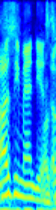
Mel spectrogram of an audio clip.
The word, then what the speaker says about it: Ozymandias: How do you say it in English? – It's called Ozymandias. – Ozymandias.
